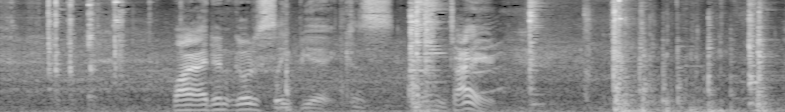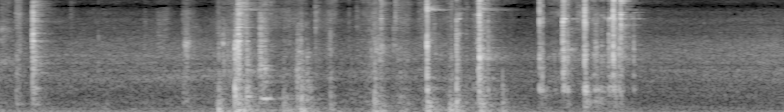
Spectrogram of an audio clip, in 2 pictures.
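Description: A metal latch clanks and knocks.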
